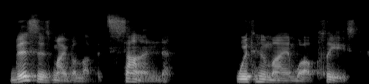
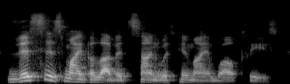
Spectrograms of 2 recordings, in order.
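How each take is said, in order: First: The word 'this' is said with strong emphasis. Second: The sentence is read plainly without special emphasis.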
